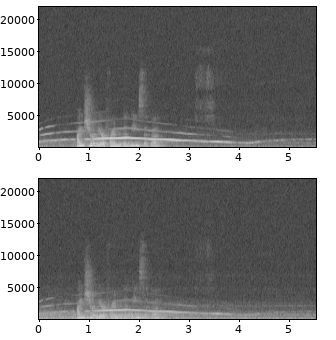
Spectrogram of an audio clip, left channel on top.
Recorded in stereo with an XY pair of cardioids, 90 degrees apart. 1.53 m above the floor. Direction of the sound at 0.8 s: 30° left.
